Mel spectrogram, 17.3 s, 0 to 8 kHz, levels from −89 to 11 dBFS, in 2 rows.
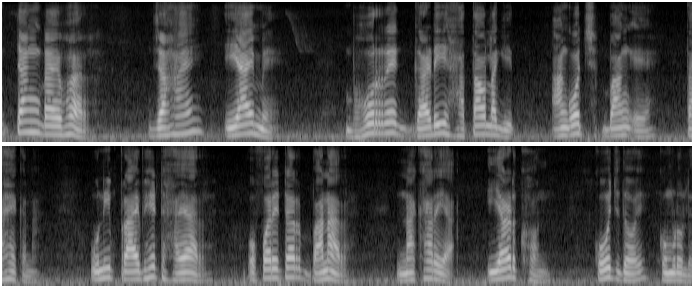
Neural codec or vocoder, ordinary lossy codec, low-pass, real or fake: none; none; none; real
